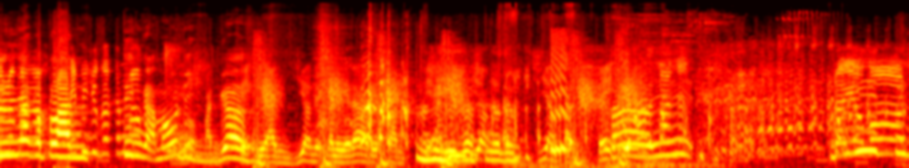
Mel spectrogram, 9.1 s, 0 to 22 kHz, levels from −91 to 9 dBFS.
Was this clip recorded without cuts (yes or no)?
yes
